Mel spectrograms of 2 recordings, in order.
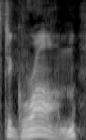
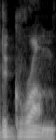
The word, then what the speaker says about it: deGrom: to your show, because you don't say it right. It's DeGrom. Everyone else calls him DeGrom, but you guys call him DeGrum for some reason.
